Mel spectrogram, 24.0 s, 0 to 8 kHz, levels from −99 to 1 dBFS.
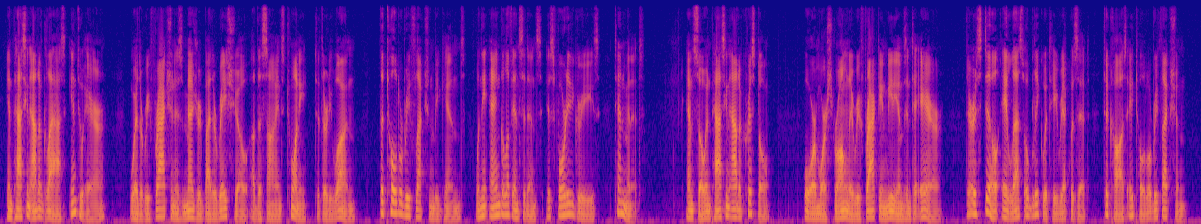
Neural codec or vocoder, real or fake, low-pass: none; real; 7.2 kHz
